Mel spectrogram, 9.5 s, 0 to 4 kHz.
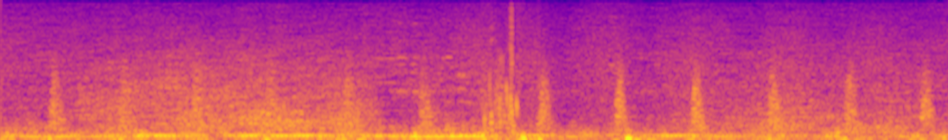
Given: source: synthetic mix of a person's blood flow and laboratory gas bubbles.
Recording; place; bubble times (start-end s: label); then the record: Doppler ultrasound of blood flow; subclavian vein
4.80-5.21 s: bubbles
5.37-5.42 s: bubbles
From the record:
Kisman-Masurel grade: 211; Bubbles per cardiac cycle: several, 3 to 8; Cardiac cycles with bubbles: 1 to 10%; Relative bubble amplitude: barely perceptible (0.100 to 0.250); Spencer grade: 1 (occasional bubble signal discernible with the cardiac motion signal, with majority of cardiac periods free of bubbles); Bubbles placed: anywhere in the cardiac cycle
